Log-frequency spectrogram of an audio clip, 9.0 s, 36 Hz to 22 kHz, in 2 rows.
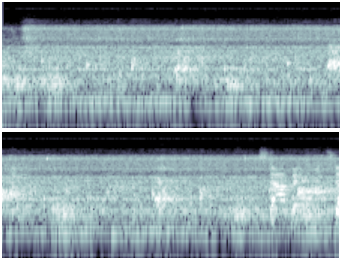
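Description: Water pours and splashes steadily through a torture scene in the video game GTA 5, with a continuous gushing wash and brief louder surges, heard alone.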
